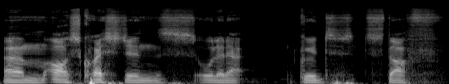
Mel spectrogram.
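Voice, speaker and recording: A man with a notably deep voice. He is co-hosting a podcast and talks in a casual, chatty way. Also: flat delivery, drawn-out words, smooth. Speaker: podcast co-host. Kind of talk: casual chat.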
